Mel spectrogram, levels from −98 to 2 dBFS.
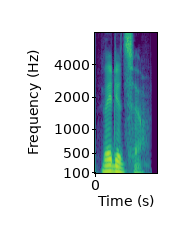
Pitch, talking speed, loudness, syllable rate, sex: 105 Hz, 230 wpm, -15 LUFS, 5.8 syllables/s, male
